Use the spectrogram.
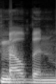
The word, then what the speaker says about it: Melbourne: It's Melbourne, by the way. Yeah, it's Melbourne if we're going to live there. That's pronounced.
